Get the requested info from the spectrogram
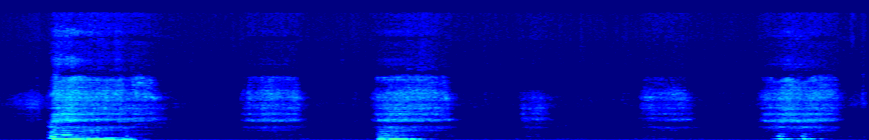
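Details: Arlo, a Borzoi (Russian Wolfhound) dog indoors, 'talking' and apologising to his owner in a little chat: three drawn-out, falling, throaty whine-groans, the first longest, the others shorter, separated by soft breathy snuffles and a steady low hum.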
